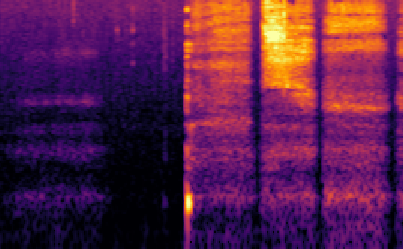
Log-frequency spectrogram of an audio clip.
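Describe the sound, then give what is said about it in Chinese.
A child breathes in and out against a mother's armpit, giving a few soft, noisy breaths after a brief dull thump, with faint background sound before. “还在不断的吸气吐气的，喷出来的气体，弄得妈妈真的好痒啊！”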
